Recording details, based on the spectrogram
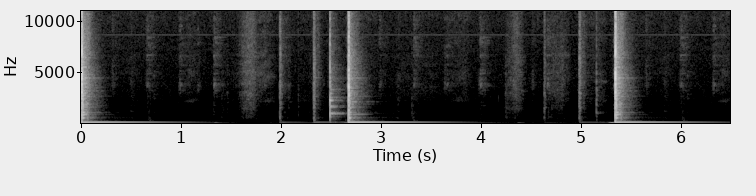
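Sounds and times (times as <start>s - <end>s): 
percussion loop: 0.0s - 0.3s, 2.3s - 4.1s, 5.1s - 6.4s.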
